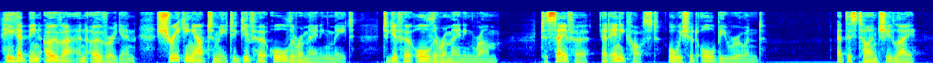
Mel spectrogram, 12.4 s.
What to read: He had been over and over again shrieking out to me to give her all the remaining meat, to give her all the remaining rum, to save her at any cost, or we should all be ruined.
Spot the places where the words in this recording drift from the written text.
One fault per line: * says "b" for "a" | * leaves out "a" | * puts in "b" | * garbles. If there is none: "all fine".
* puts in "At this time she lay"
